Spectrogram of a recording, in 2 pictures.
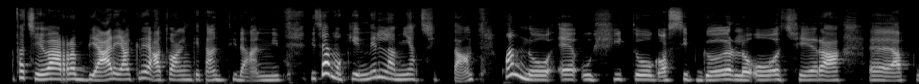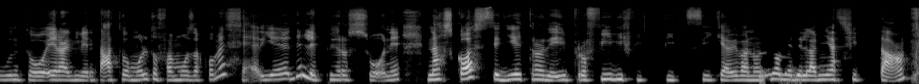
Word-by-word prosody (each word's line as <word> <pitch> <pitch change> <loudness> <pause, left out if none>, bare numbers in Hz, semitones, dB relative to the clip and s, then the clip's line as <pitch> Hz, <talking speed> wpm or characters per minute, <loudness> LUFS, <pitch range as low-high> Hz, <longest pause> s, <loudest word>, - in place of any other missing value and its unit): faceva 255 -5 +6
arrabbiare, 240 -1 +5
ha 235 0 +3
creato 235 -5 +1
anche 215 +1 -2
tanti 205 +1 -5
danni. 200 +1 -5 0.3
Diciamo 275 - +6
che 240 0 -2
nella 265 +3 0
mia 230 +1 -2
città 210 0 -4 0.3
quando 220 - +3
è 225 0 +1
uscito 220 0 -3
Gossip 200 +3 -3
Girl 210 +2 +2
o 205 +3 +2
c'era 210 -2 +2 0.3
ehm, 195 -2 -1
appunto 195 +1 -3
era 205 +1 +1
diventato 200 +2 -3
molto 220 +5 -4
famosa 205 -1 -5
come 230 - -7
serie, 230 - -5
delle 355 - 0
persone 210 -1 -5 0.3
nascoste 240 +3 +3
dietro 230 +2 0
dei 200 0 0
profili 220 +3 -1
fittizi, 205 -1 -10
che 205 +1 -3
avevano 200 +1 -1
il 200 +1 -3
nome 240 -3 0
della 210 -1 +2
mia 220 0 0
città, 220 +1 -1
215 Hz, 135 wpm, -23 LUFS, 205-230 Hz, 0.3 s, faceva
